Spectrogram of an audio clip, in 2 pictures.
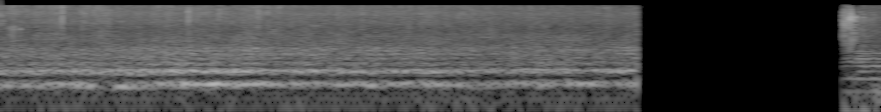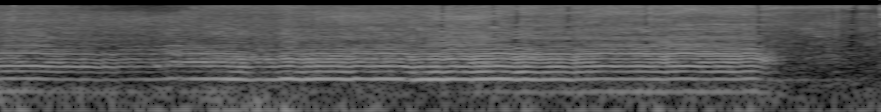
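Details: A fly buzzing as a low, rough drone, then a short silent break, then a cleaner, slightly higher and more tonal hum that wavers and fades toward the end.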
